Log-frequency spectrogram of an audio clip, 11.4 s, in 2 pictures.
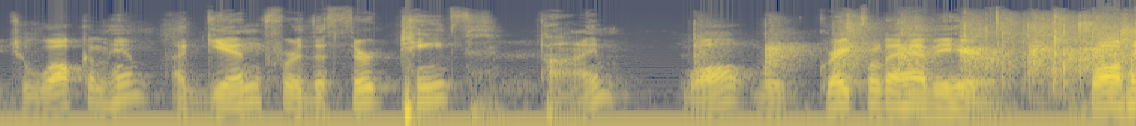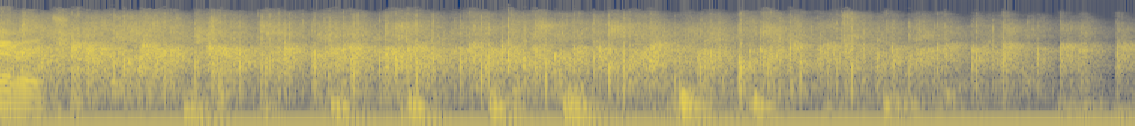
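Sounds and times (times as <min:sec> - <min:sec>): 
speech: 0:00.1 - 0:06.2
audience clapping: 0:03.8 - 0:11.3.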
